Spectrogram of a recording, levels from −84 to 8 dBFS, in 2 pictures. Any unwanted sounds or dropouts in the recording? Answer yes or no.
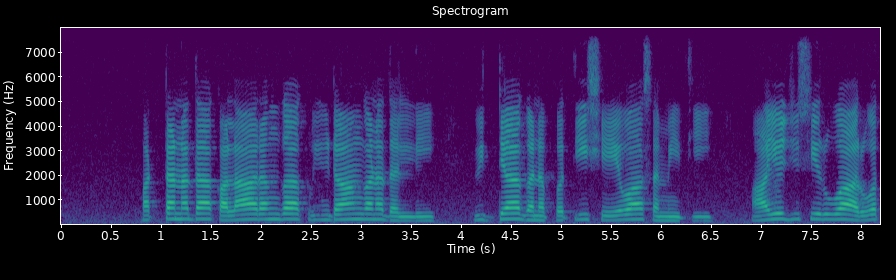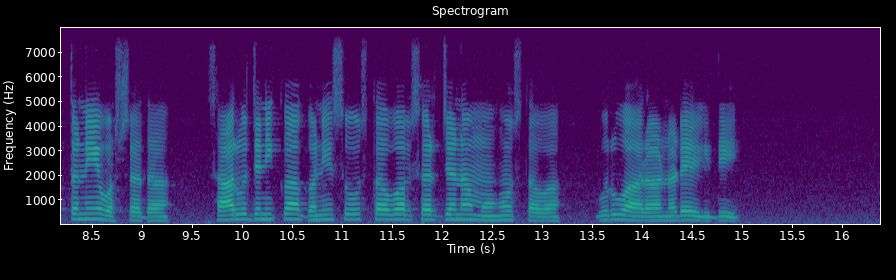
no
